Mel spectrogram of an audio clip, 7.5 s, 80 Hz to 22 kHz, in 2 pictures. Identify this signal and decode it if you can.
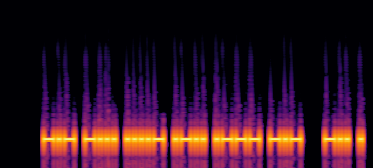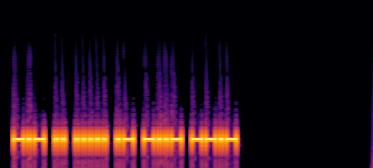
Morse code, heard as a keyed tone, about 36 wpm, 700 Hz. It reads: KB4LJK DE KI5AXQ
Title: USA Callsign DE Callsign - 6 Characters - 35wpm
